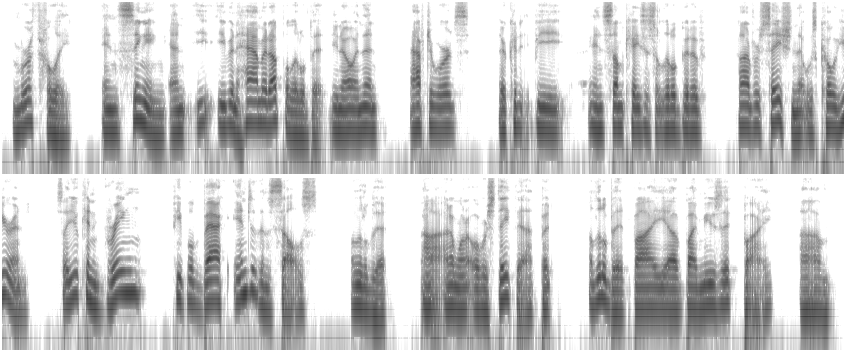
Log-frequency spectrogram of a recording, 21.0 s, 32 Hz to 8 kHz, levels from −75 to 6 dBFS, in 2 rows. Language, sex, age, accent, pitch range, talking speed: English, male, 60-79, American, 115-135 Hz, 170 wpm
